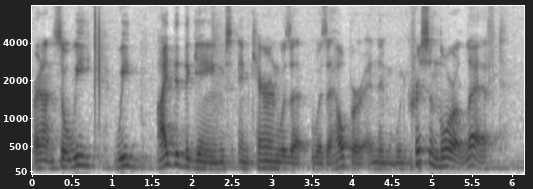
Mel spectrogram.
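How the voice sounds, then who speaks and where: A man with an animated tone and lively intonation speaks amid audible room echo. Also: medium pitch for a man, moderate pace. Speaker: church youth volunteer. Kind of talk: testimony. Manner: loud.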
